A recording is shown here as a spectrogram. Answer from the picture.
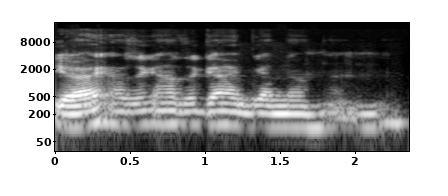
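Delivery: wooden, flat, lifeless low mutter. Mocking how a castmate talks as himself, wooden Charlie impression. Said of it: "it's very wooden".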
